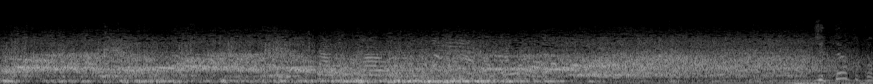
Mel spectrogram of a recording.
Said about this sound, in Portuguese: E você acha que é exagero eu dizer que dá para reconhecer o bumbo da torcida no Pacaembu? Você ouviu como fica aquele.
